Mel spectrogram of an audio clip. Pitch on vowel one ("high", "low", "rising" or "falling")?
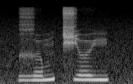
rising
